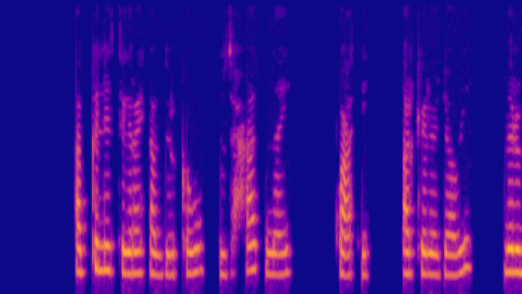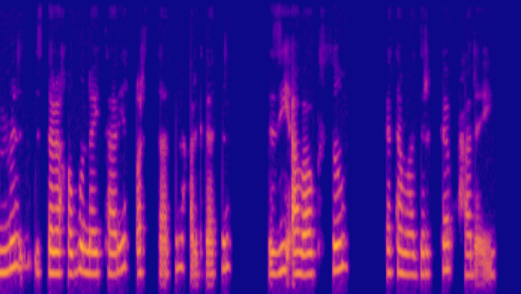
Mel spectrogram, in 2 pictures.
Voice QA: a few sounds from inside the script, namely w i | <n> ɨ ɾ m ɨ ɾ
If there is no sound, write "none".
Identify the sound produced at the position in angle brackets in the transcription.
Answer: m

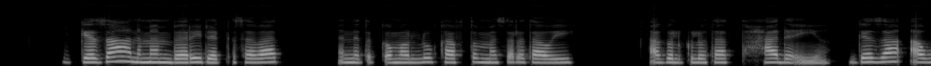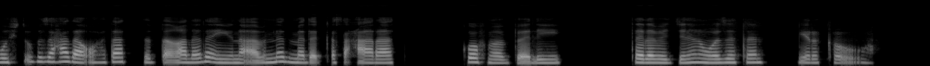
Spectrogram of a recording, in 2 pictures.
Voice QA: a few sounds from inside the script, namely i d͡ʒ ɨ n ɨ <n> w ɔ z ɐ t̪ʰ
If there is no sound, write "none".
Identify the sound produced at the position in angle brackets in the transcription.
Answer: n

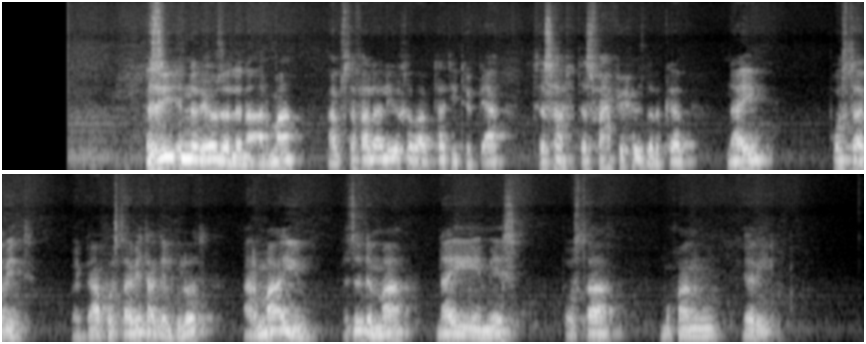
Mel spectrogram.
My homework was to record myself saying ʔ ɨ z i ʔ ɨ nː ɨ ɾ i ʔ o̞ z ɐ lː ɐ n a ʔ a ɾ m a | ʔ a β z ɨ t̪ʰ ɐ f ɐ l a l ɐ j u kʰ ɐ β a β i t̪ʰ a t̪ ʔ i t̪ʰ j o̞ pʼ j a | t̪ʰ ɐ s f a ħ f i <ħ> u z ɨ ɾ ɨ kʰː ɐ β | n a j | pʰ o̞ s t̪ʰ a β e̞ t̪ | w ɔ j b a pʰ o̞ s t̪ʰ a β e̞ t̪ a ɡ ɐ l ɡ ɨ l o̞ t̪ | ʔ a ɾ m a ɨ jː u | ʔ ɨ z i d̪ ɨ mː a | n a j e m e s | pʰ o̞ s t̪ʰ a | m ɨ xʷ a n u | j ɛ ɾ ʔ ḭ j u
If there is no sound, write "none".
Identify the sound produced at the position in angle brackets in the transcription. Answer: ħ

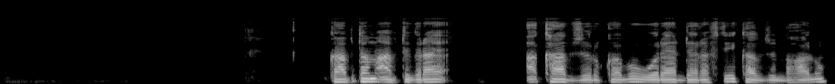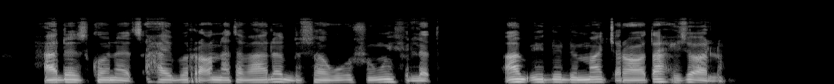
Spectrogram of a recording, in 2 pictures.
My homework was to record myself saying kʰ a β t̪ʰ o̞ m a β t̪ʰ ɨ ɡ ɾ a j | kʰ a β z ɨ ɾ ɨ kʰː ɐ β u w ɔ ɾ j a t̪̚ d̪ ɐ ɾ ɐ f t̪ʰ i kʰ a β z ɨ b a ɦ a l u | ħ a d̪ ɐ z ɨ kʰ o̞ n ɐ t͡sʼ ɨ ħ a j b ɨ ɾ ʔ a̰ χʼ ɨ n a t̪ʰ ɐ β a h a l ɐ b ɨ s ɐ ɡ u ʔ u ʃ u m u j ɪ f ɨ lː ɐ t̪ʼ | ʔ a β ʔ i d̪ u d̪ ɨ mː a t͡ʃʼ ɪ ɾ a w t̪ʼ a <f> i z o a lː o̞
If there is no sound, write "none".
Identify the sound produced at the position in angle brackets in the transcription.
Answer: ħ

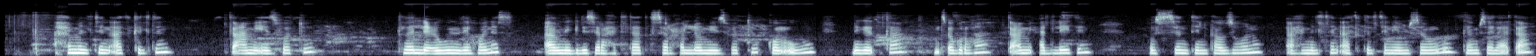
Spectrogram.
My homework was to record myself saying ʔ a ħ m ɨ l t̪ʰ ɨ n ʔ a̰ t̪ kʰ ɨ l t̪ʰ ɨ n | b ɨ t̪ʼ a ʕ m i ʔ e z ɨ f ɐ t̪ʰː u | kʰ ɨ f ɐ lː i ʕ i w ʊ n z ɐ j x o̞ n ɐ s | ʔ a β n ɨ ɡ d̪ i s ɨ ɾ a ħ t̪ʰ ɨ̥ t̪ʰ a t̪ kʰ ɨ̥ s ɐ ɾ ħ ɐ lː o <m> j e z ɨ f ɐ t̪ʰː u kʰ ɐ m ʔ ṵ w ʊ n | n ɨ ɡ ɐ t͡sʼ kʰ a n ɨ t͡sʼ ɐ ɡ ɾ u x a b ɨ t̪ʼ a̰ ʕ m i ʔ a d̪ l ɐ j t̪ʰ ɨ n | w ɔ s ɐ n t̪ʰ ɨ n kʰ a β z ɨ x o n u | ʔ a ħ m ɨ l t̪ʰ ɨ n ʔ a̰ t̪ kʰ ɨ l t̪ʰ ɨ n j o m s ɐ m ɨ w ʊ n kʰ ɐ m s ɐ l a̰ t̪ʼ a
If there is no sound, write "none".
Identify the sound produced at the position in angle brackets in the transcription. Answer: m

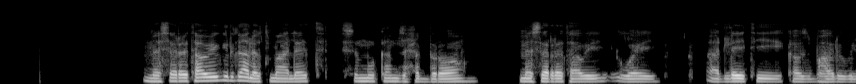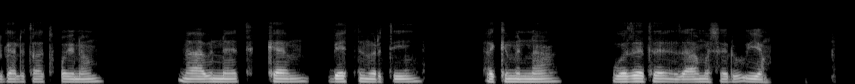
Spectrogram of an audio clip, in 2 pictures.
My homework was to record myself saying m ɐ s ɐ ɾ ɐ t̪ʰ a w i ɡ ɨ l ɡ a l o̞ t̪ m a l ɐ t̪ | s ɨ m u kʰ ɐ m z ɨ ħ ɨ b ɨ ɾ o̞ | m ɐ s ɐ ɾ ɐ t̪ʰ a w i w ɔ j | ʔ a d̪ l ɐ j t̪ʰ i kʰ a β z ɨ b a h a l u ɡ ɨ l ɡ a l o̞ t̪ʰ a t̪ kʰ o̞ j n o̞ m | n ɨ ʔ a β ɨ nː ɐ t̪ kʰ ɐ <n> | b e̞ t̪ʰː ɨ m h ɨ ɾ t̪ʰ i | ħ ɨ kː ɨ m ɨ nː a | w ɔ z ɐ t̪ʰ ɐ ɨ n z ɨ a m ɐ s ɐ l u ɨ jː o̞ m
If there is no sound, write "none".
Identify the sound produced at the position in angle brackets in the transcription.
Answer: m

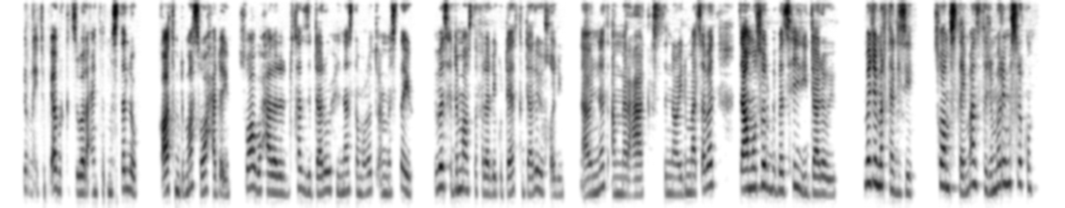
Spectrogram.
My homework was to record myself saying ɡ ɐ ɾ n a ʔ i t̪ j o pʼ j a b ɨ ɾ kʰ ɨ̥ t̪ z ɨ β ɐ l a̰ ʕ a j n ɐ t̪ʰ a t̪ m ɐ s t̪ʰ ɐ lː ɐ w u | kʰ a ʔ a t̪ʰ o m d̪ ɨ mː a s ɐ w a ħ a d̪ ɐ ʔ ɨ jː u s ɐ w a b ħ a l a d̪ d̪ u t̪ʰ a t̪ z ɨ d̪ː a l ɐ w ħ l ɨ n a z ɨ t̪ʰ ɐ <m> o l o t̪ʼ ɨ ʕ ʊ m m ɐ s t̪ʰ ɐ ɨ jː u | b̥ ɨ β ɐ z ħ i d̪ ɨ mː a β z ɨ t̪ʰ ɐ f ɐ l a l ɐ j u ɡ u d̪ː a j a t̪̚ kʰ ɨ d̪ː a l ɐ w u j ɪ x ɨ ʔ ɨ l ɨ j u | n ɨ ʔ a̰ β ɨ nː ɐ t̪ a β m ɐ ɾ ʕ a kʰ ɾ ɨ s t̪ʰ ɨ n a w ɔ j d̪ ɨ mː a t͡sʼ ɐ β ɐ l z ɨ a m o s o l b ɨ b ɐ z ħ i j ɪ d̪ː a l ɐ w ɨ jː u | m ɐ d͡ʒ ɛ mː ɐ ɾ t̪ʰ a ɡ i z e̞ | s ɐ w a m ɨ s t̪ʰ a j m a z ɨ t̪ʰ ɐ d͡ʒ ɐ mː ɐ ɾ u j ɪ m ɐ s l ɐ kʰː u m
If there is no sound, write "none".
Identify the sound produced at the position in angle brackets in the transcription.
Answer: m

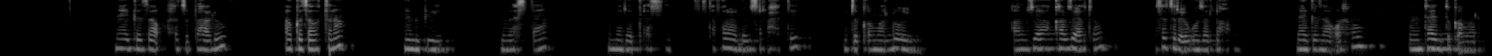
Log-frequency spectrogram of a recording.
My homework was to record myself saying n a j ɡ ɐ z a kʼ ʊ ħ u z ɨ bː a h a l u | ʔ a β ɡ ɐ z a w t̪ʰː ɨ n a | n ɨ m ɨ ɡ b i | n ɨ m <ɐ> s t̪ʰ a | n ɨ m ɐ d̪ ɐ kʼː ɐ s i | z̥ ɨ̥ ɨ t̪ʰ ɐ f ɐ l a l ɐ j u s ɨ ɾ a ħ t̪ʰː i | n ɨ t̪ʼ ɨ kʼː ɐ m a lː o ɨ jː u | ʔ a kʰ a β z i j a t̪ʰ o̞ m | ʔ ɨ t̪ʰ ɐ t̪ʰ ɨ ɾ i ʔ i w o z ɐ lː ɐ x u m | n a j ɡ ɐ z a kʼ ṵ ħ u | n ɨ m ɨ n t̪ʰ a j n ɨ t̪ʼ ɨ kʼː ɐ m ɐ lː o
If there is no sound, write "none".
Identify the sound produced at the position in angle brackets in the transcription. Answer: ɐ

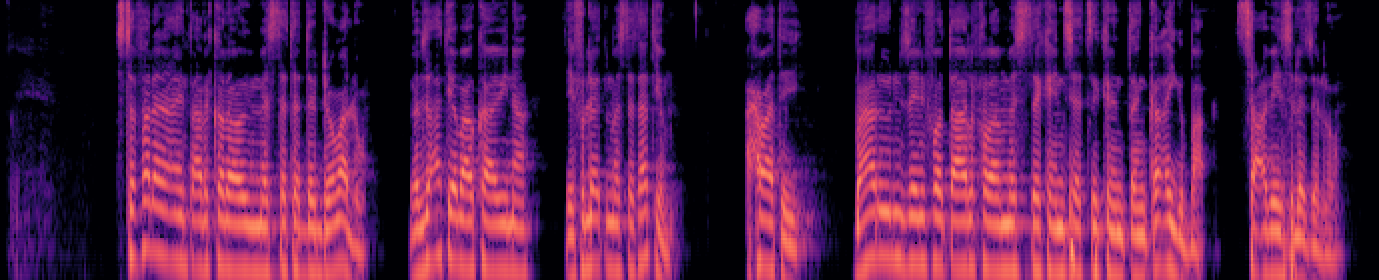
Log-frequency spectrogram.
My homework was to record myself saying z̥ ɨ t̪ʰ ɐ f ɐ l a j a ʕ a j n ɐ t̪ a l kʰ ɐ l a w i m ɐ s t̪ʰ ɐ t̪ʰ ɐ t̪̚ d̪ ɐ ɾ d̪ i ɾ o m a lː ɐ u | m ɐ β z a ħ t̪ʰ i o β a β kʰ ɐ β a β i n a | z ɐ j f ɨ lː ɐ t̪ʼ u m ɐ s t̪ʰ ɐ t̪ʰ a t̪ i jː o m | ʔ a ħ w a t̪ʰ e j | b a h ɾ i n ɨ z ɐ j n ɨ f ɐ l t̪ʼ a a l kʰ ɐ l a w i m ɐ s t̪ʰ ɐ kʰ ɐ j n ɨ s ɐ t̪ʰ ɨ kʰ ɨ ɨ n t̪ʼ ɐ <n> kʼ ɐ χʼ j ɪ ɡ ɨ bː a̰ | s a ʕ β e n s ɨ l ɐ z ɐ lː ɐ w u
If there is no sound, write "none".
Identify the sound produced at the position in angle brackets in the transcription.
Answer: ŋ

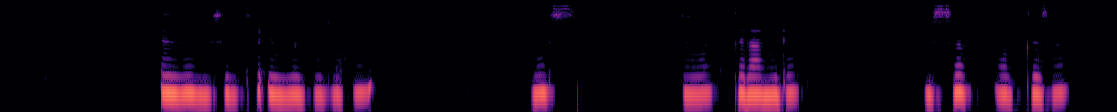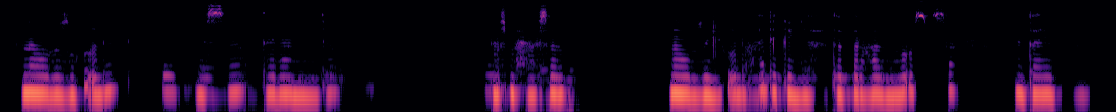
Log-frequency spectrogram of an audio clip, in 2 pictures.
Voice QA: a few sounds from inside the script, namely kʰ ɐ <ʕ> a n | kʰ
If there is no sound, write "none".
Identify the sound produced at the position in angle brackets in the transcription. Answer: z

